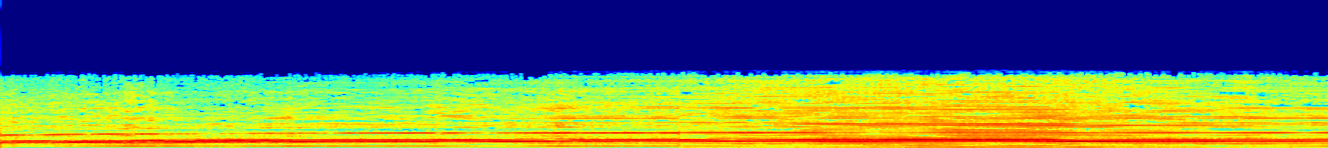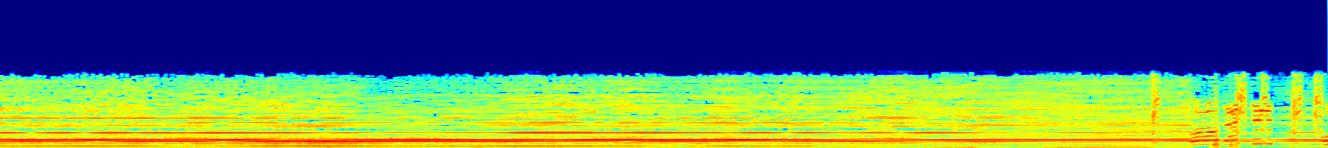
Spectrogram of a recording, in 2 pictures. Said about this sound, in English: Oh, no, the sirens are frightening the children here.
